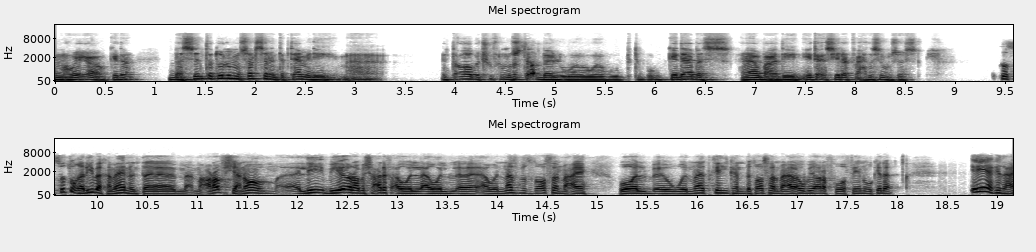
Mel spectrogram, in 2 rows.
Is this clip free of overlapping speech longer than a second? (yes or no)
yes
